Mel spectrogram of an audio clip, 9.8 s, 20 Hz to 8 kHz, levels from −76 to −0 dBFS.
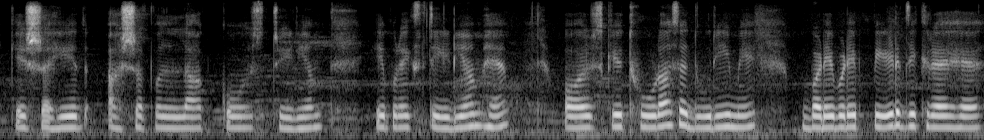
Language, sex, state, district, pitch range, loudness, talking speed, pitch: Hindi, female, Bihar, Kishanganj, 200-215 Hz, -20 LUFS, 130 wpm, 205 Hz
